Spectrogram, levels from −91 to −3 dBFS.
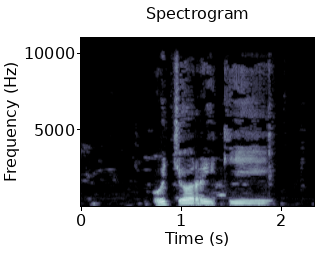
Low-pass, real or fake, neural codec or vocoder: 9.9 kHz; real; none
